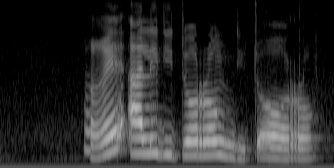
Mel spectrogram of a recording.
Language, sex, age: Northern Sotho, female, 24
